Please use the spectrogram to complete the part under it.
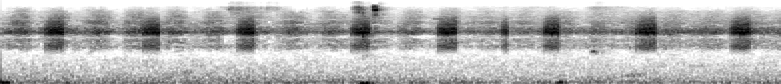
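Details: Cicadas at a Croatian campsite by the Adriatic Sea in summer: a shrill high buzz beating in even pulses about twice a second, clear and uninterrupted, over a quiet background.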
